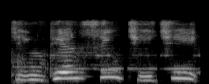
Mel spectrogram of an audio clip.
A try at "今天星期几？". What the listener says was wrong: Oke ya, cuma nada ya. 今天星期几? Ji nada 3 ya. Ji-nya nada 3. Ibu mungkin boleh ikutin nada saya, di mana 今天 juga nada 1-1 ya. 今天星期几? Ya, 几 ya.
